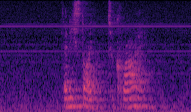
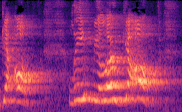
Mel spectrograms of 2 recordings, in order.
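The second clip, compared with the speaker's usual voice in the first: much higher, very loud cry to get free; desperate shout; 7 semitones higher, 20 dB louder, slower than usual. Acted. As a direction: scream at an attacker to let go. Acted struggle with an attacker.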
